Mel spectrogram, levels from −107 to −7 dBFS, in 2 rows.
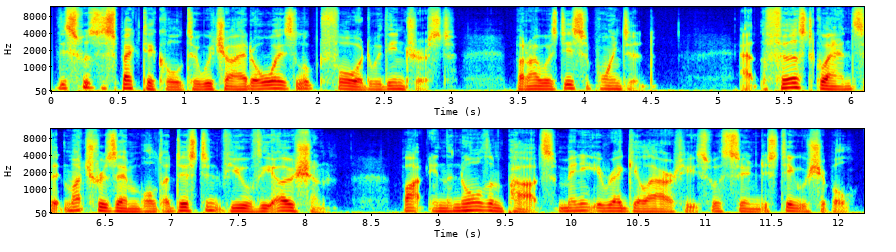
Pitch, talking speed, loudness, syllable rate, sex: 120 Hz, 195 wpm, -20 LUFS, 6.3 syllables/s, male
